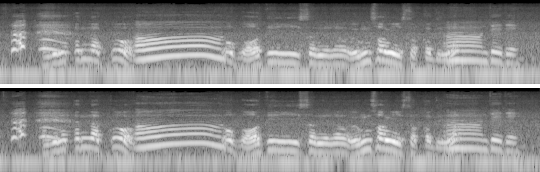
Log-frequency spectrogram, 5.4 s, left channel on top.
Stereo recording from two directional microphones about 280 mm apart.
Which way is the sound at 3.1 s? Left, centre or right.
Centre.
